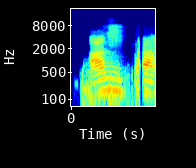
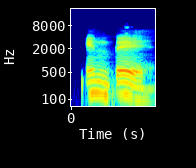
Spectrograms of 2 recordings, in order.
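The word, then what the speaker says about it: أنت: Ente. Nah, katanya orang Arab ente. Sebenarnya bacanya anta. Cuma orang-orang Arab itu orang Arab banyaknya bahasa Arab itu Ibu ya, Ibu bahasa Arab Amiyah. Anta jadi ente.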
